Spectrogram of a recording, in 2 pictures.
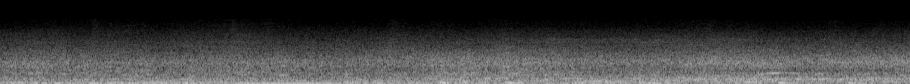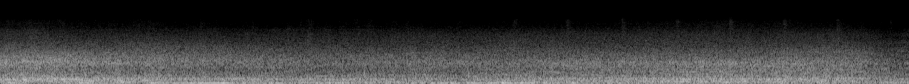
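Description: Street traffic noise: road vehicles running along a city street, a steady rumble without a break.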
